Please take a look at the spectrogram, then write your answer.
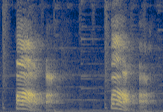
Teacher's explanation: you just have to say it no falling or rising of the voice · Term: neutral tone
